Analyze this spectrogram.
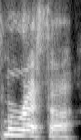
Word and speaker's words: Marissa: It's Marissa. Like Marissa. Vanessa, only with an M.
